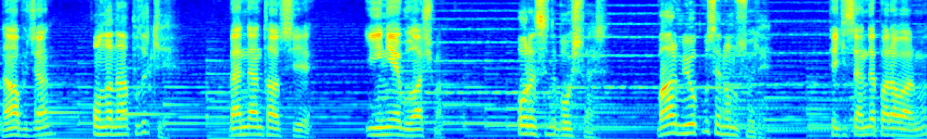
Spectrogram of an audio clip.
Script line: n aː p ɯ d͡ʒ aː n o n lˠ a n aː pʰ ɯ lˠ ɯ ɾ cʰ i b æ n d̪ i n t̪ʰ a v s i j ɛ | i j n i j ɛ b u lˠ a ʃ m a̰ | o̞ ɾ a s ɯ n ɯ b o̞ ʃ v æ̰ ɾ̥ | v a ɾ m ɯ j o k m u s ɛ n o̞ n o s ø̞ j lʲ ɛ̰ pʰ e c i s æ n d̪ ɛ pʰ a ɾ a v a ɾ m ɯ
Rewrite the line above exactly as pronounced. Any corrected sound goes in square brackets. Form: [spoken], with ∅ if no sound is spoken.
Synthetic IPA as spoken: n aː p ɯ d͡ʒ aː n o n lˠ a n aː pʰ ɯ lˠ ɯ ɾ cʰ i b æ n d̪ [æ] n t̪ʰ a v s i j ɛ | i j n i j ɛ b u lˠ a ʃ m a̰ | o̞ ɾ a s ɯ n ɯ b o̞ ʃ v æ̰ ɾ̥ | v a ɾ m ɯ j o k m u s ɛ n o̞ n [u] s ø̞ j lʲ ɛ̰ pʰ e c i s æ n d̪ ɛ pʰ a ɾ a v a ɾ m ɯ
